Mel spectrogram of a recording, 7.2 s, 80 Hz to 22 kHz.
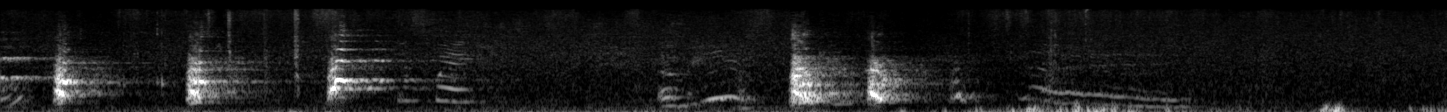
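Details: Female black tri Australian Shepherd pup at heel training on an Oklahoma farm, November 25, 2019. Three sharp yelps in quick succession, then two more and a falling whine, as a person's voice carries underneath.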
